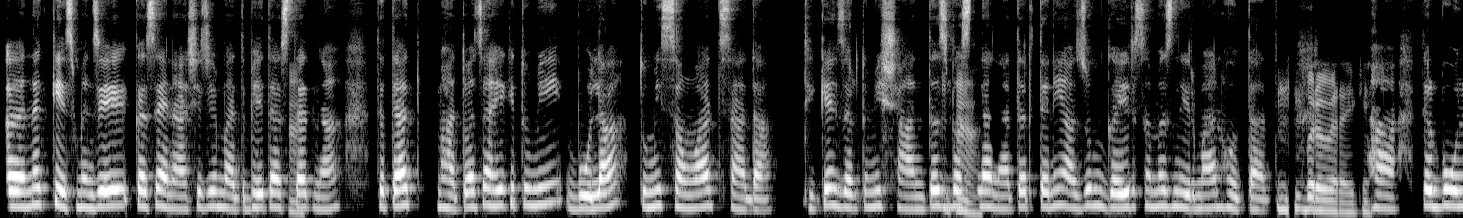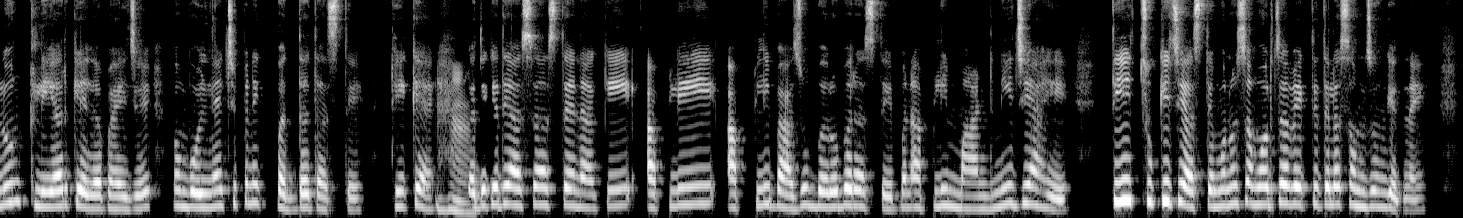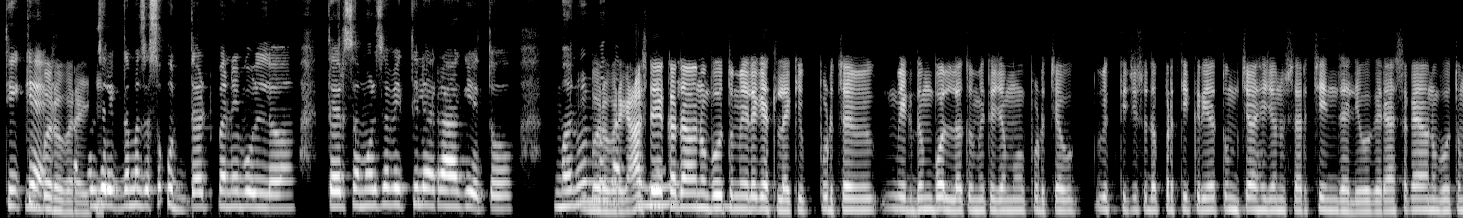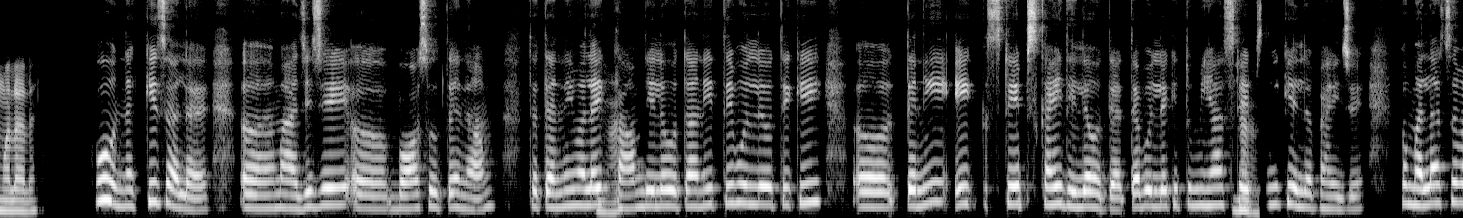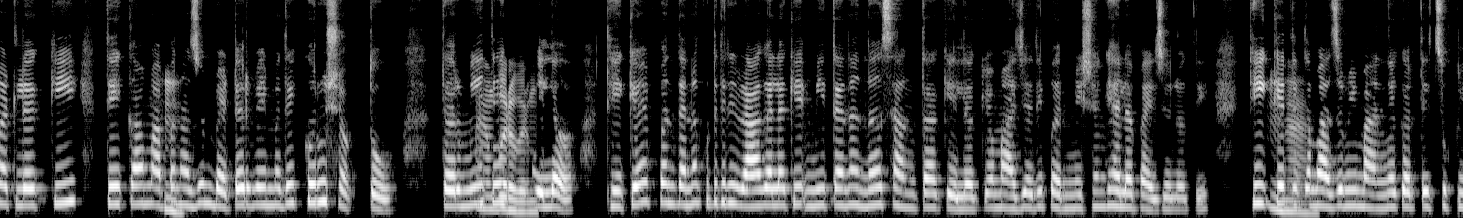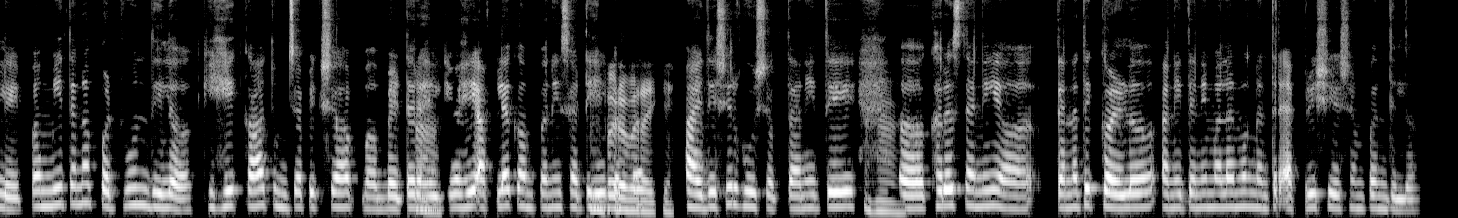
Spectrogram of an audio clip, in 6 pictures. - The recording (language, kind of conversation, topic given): Marathi, podcast, एकत्र काम करताना मतभेद आल्यास तुम्ही काय करता?
- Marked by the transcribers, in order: other background noise; in English: "चेंज"; tapping; in English: "स्टेप्स"; in English: "स्टेप्स"; in English: "बेटर वेमध्ये"; in English: "बेटर"; in English: "ॲप्रिशिएशन"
